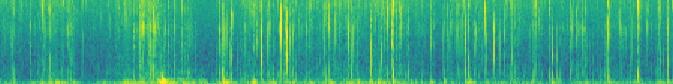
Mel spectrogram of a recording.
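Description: Long pink nails scratch and tap the sides of a purple printed fabric ring with crinkly filling placed around a microphone. The result is a dense stream of soft crinkling and rustling scratches with brief bright ticks, over a steady low hum. One sharper tap stands out near the two-second mark.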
